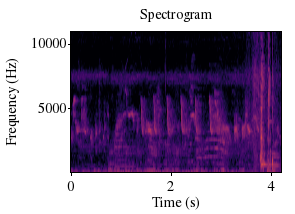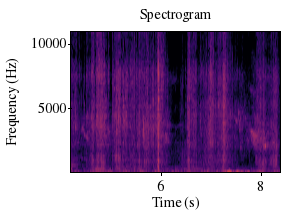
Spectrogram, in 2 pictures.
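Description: Small birds chirping in quick repeated calls, with short clinks and scrapes of a metal spoon against steel dishes.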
